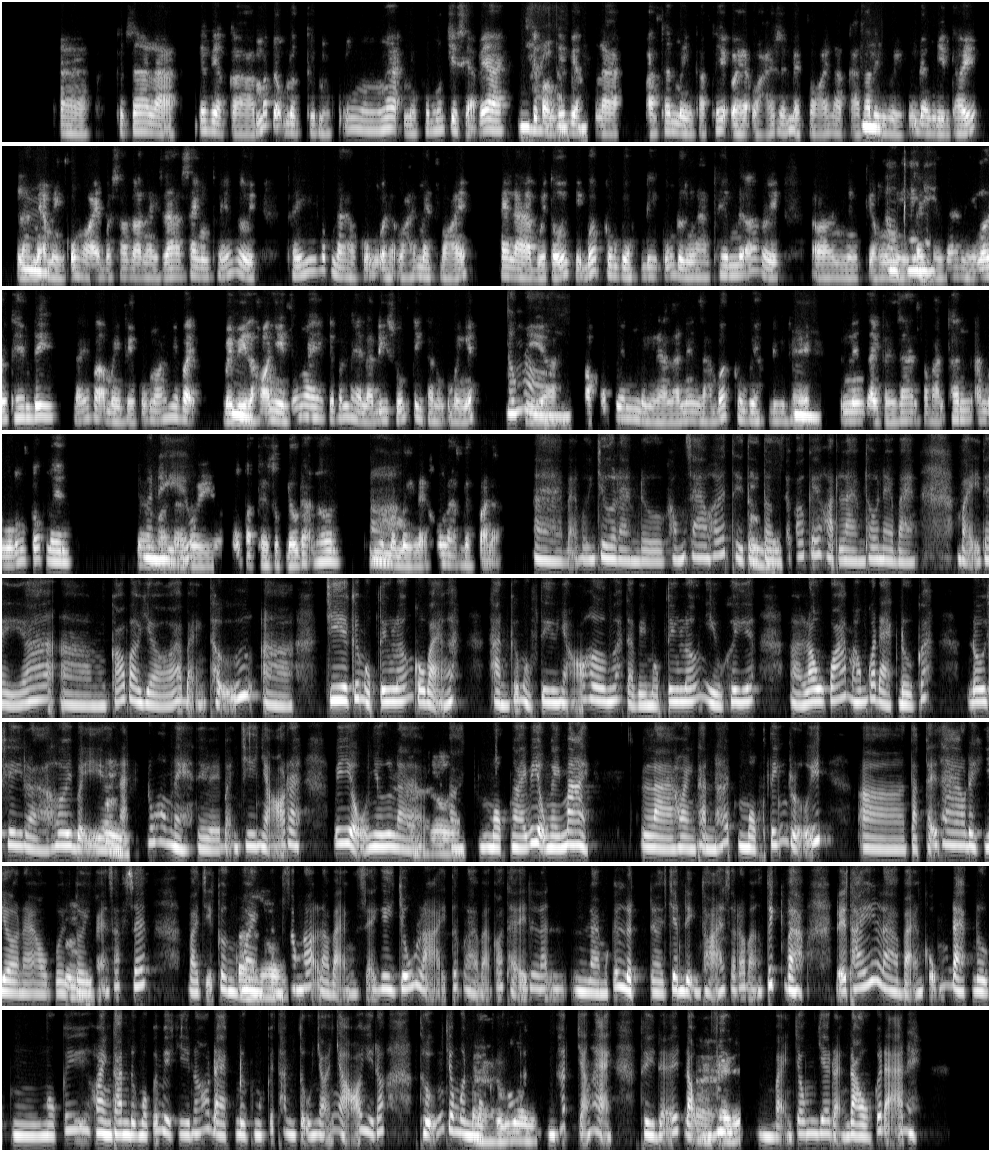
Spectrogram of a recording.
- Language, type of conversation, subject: Vietnamese, advice, Làm sao để giữ động lực khi đang cải thiện nhưng cảm thấy tiến triển chững lại?
- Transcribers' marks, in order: tapping; other background noise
